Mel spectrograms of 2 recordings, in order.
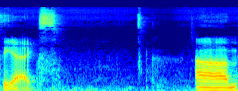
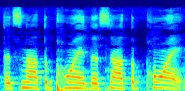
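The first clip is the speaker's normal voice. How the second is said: put-on much higher, insistent kid's protest; 9 semitones higher than usual. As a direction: replay yourself pleading over the egg fiasco. Kid arguing with student teacher.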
